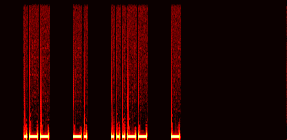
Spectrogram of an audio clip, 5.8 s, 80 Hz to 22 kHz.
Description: Morse code, heard as a keyed tone, about 23 wpm, spaced as for 13 wpm, 700 Hz. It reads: WN3T
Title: USA Call Signs - 4 Characters - 3x Character Spacing - 22wpm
